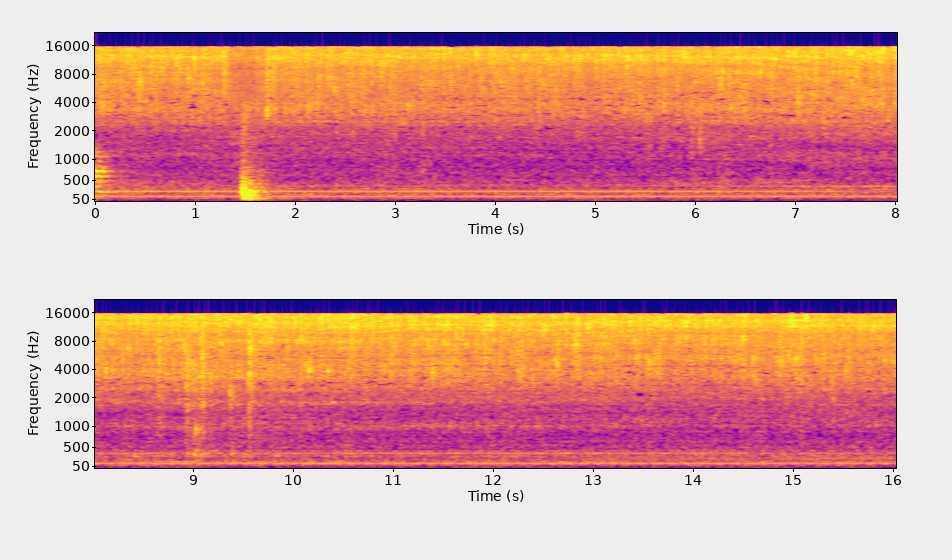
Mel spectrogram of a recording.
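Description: Bathroom faucet running steadily into a sink while hands are scrubbed under the stream with a gritty pumice-and-clay hand cleaner. One short knock comes about a second and a half in.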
